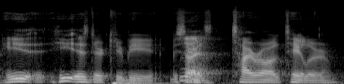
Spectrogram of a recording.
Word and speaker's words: Tyrod: Tyrod. I think is how it's pronounced. They said last year. Tyrod. Yeah, in an interview. – Then why is there a Y? – I don't know. – That makes no sense. – Last year, in like an interview, like he said it or someone else said it, and they're like, oh yeah, it's pronounced Tyrod. We just never correct you guys.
